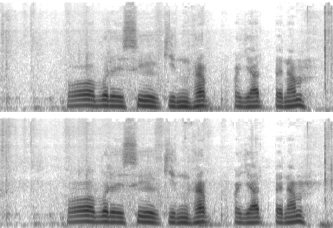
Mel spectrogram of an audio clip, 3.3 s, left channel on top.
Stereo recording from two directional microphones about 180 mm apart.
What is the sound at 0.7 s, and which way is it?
Speech, 10° left (ahead or behind).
